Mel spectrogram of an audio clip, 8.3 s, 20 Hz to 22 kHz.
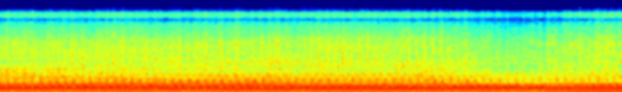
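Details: Wrecked 5.0 Mustang V8 bought as a non-runner, running on open headers after a missing engine ground was replaced; a smooth, steady low rumble at idle with no misses or knocks sounds healthy. Normal idle.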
